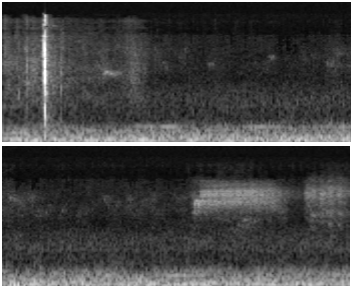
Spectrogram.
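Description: Low, steady wind rumble on a chest-mounted action camera's microphone, with one sharp click about half a second in and a brief hiss near the end.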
